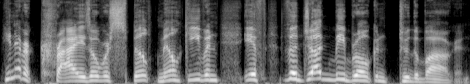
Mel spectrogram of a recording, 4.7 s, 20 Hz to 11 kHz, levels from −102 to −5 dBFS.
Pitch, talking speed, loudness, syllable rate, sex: 175 Hz, 190 wpm, -21 LUFS, 4.8 syllables/s, male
